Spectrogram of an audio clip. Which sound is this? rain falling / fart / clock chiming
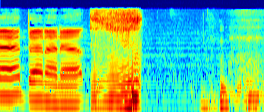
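fart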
